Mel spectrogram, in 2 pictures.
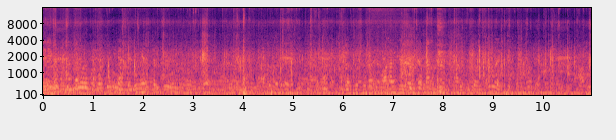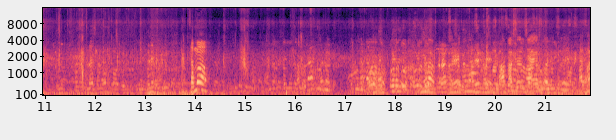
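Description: A crowd of men talk and murmur all around, outdoors.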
